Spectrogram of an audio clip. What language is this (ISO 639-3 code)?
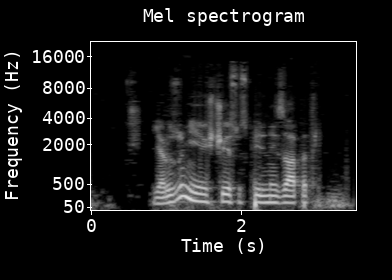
ukr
